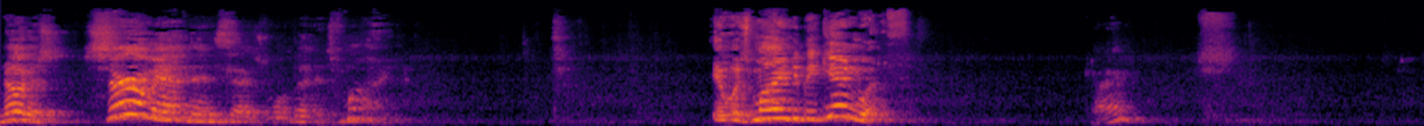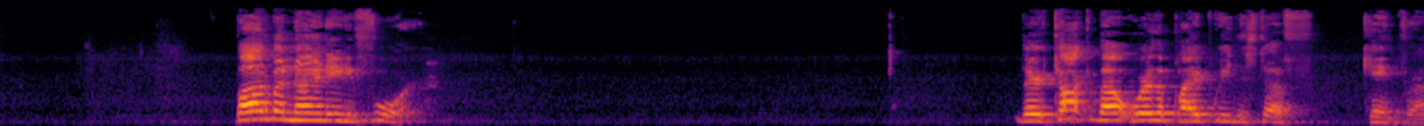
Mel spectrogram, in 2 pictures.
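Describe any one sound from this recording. An elderly man lectures calmly in bursts, with pauses between phrases.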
